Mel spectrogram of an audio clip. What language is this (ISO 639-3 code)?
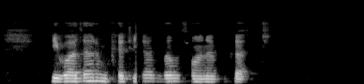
ckb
